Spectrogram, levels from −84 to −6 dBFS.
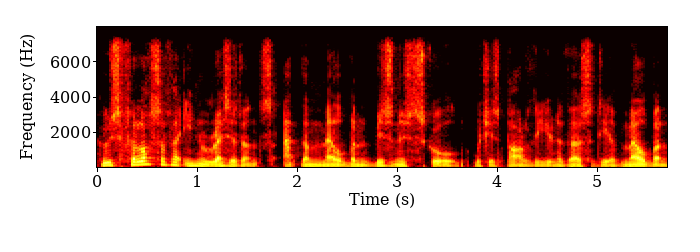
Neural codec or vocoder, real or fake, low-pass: codec, 16 kHz, 16 kbps, FreqCodec, smaller model; fake; 7.2 kHz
